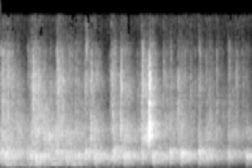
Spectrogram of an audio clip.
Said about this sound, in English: So before we start, if anyone, give them applause for all making it here tonight.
